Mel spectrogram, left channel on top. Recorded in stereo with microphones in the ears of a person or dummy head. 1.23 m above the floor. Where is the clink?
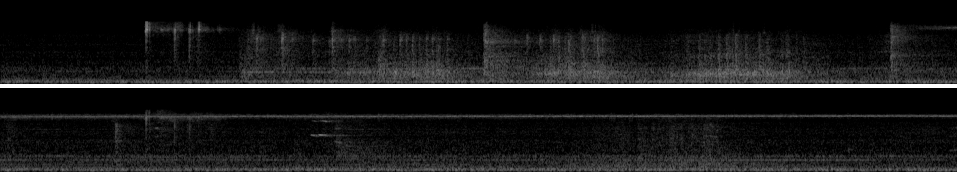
30° left (ahead or behind), 1.6 m.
